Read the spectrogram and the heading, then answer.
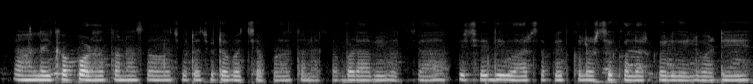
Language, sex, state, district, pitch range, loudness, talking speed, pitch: Bhojpuri, female, Uttar Pradesh, Deoria, 195-210 Hz, -21 LUFS, 190 wpm, 205 Hz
